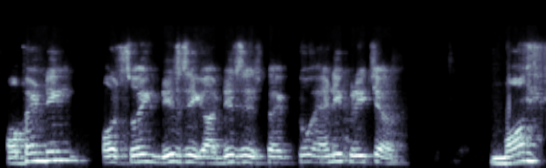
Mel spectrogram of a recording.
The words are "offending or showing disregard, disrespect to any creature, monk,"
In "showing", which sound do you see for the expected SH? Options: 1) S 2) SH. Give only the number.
1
